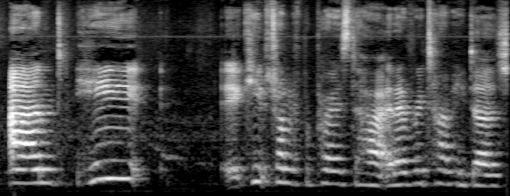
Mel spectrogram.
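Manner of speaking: usual speaking voice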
